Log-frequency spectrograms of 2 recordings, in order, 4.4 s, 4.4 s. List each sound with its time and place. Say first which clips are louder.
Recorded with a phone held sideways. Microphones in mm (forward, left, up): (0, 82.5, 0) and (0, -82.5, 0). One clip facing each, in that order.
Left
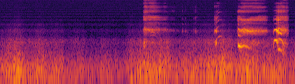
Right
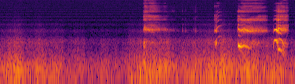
2.1 s a giggle: right 2 dB; 15° right (ahead or behind)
